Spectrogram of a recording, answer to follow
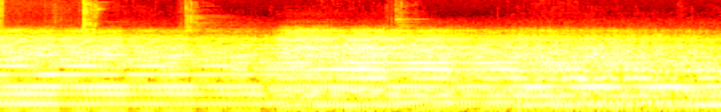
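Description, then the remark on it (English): A guitar played through two Strymon pedals, a Timeline delay and a Big Sky reverb, swells into a thick, sustained wash of layered tones, with notes blurring and repeating into one another at a steady, fairly loud level, with no voices. “the timeline, particularly the two Strymons together, the timeline and the Big Sky. Big Sky. A great name. There's their reverb, and the two combined do quite a similar thing, but they just allow you to do all of this live with your feet.”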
